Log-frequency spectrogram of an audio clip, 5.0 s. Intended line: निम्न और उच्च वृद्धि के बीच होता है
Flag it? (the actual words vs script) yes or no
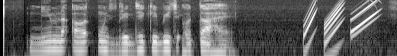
no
